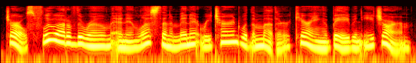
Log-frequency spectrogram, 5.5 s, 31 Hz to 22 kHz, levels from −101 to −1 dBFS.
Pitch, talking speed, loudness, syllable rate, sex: 195 Hz, 240 wpm, -16 LUFS, 5.4 syllables/s, female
